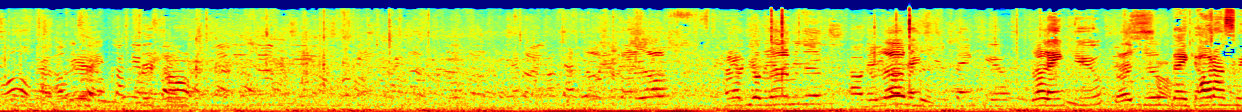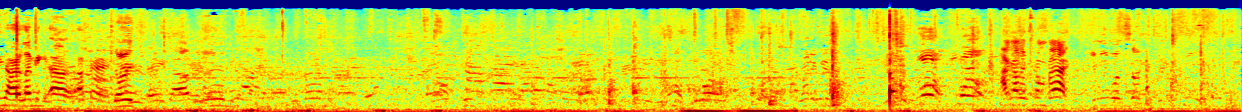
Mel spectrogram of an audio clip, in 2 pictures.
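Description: Young men and women chat nearby.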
